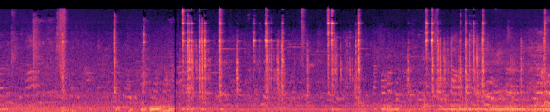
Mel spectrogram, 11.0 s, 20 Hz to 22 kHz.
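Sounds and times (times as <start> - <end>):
sharp metal clicks: 2.2 - 11.0.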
